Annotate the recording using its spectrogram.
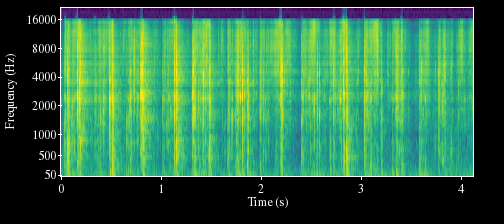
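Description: A deck of oracle cards being shuffled by hand, with a quick, irregular run of card slaps and flicks.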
